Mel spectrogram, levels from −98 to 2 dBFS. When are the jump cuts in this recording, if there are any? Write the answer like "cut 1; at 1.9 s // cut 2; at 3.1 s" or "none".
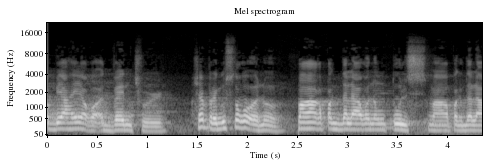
cut 1; at 1.3 s // cut 2; at 2.4 s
